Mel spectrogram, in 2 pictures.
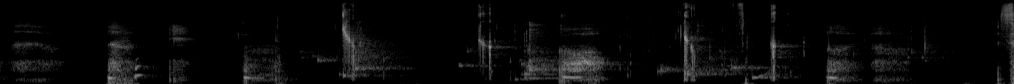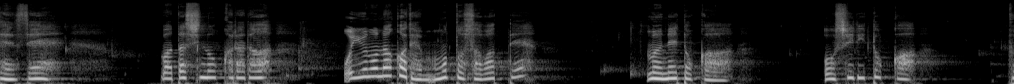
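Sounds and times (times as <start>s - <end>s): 
wet kissing sounds: 3.4s - 3.6s, 4.8s - 5.1s, 6.8s - 8.0s
speech: 10.4s - 10.8s, 11.8s - 13.0s, 13.6s - 15.5s, 16.6s - 17.5s, 18.4s - 19.4s.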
